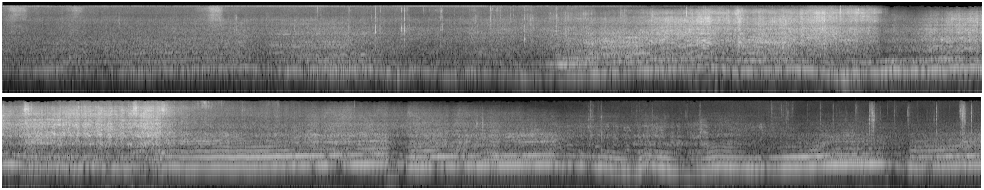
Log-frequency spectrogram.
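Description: Renault Clio competition car's engine revving hard through slalom chicanes. Its pitch climbs and drops again and again with throttle and gear changes, and falls away sharply twice.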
